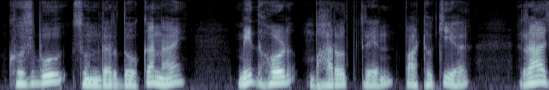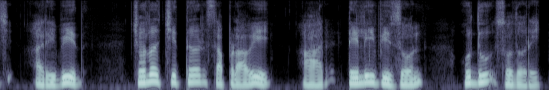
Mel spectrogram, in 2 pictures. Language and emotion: Santali, neutral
